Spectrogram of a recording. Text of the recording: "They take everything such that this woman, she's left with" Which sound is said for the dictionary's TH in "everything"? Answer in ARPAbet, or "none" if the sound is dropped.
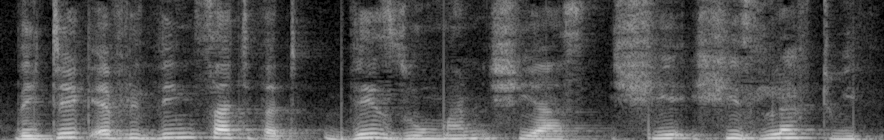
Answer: TH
